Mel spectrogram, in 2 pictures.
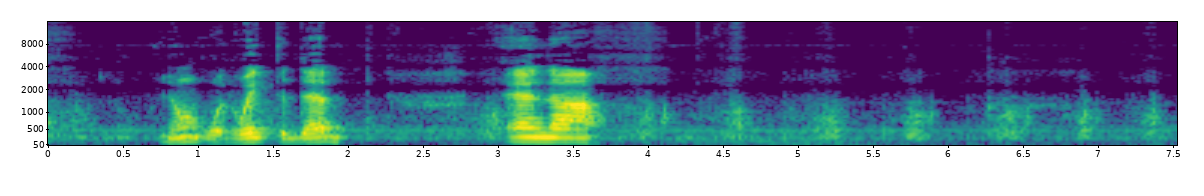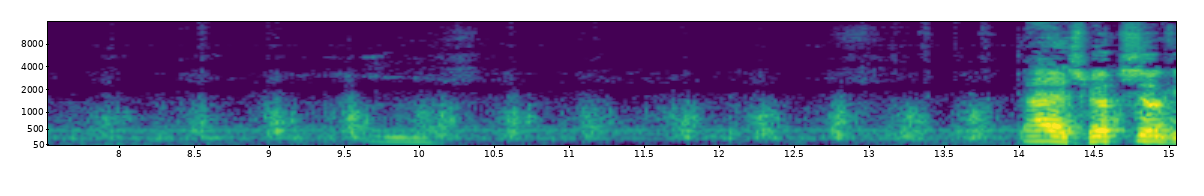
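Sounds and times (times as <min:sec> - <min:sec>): hairbrush rasping through hair: 0:00.0 - 0:00.4, 0:02.8 - 0:14.0.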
